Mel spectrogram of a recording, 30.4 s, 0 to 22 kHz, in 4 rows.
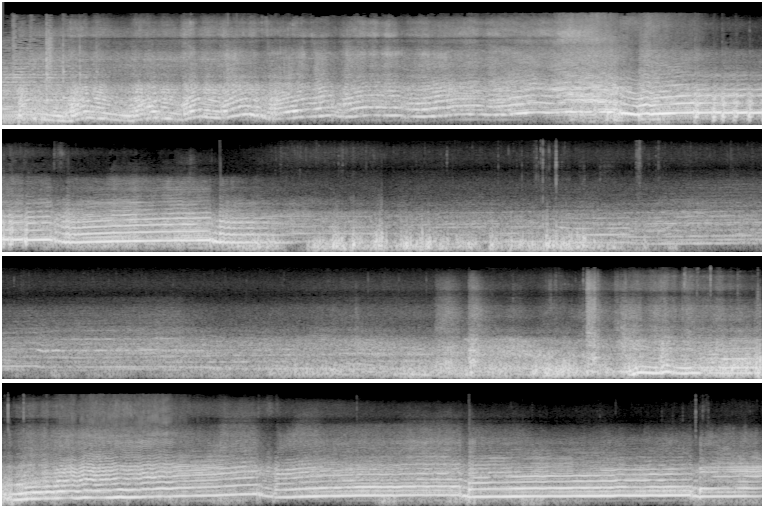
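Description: Autobianchi A112 race car's small four-cylinder engine revving hard at full throttle, its pitch climbing through each gear with several quick upshifts. It drops quieter and lower for a stretch in the middle, then comes back with more hard acceleration and upshifts near the end.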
